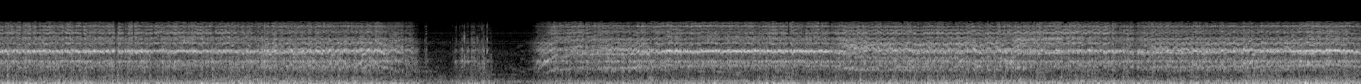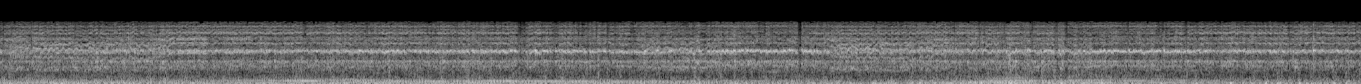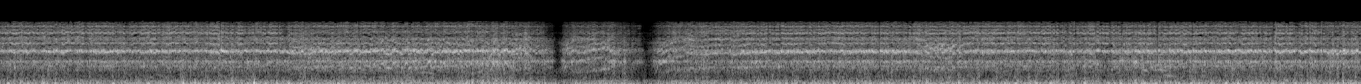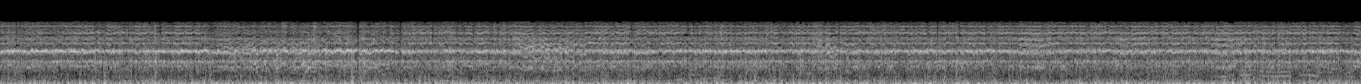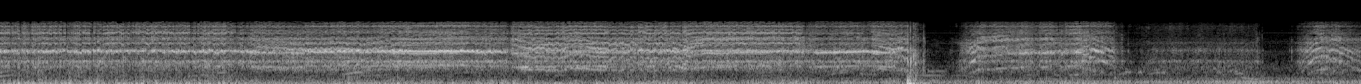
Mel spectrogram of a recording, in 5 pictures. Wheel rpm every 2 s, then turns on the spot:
230, 210, 60, 220, 210, 220, 210, 200, 230, 230, 220, 210, 230, 230, 230, 210, 110, 200, 230, 230, 230, 220, 230, 220, 230, 240, 230, 230, 220, 220, 200, 190, 120, 40.
none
